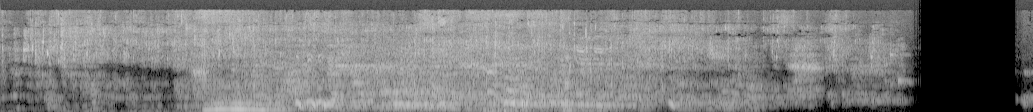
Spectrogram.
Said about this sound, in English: We use water as a sign of God's grace for each of you and for your sister. Can you help me pour this into the font?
